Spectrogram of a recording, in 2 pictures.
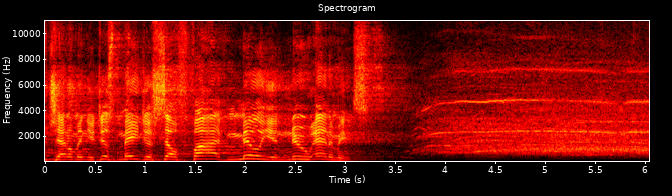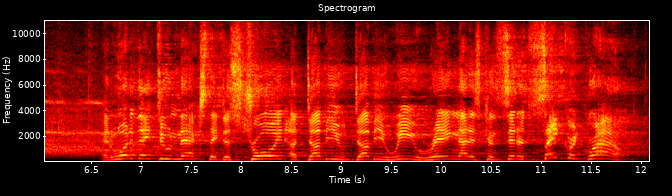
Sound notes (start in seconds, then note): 3.9 applause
